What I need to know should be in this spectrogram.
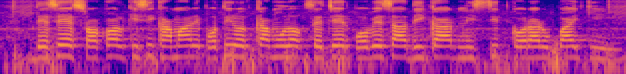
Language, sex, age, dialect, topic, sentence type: Bengali, male, 18-24, Jharkhandi, agriculture, question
